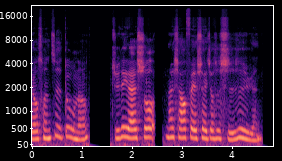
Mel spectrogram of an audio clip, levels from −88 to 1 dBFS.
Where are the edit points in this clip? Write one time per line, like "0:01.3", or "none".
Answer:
0:01.4
0:02.6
